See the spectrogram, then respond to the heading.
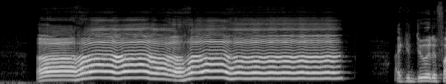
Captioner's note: vocalizes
